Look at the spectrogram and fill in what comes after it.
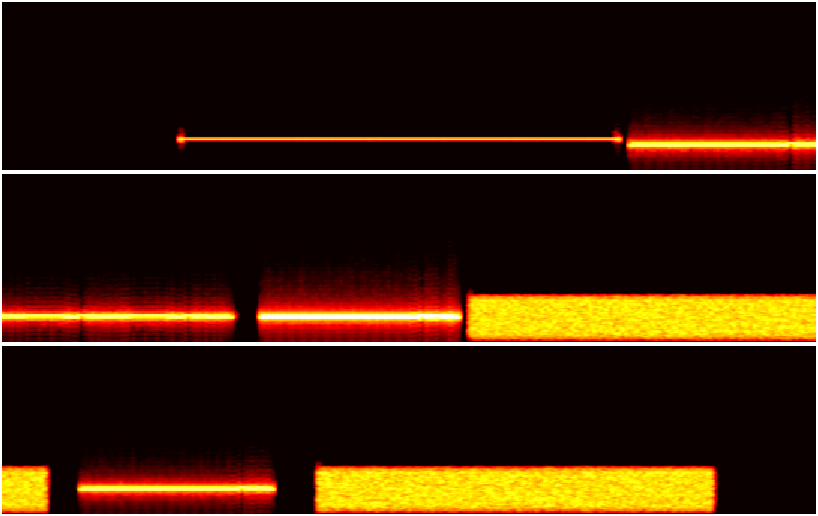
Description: Fax machine handshake, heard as a long tone, a warble and hiss.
